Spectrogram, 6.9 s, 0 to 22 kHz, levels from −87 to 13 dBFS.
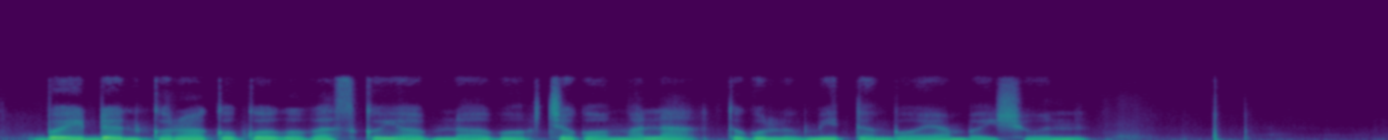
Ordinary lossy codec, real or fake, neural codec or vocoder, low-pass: none; fake; codec, 24 kHz, 0.9 kbps, WavTokenizer, large speech release; 9.9 kHz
